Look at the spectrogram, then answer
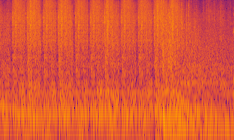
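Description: A British naval cruiser, HMS Enterprise, firing its guns in War Thunder: a rapid, steady string of heavy booming shots roaring without pause over a constant low rumble.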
